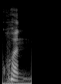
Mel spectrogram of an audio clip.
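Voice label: "kun", Mandarin Chinese pinyin, neutral tone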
